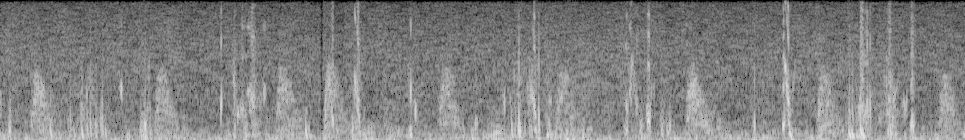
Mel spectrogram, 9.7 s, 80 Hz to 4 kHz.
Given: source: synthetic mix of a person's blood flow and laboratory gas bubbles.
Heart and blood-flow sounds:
Doppler ultrasound of blood flow; subclavian vein
0.00-0.13 s: bubbles
0.40-0.56 s: bubbles
0.66-1.09 s: bubbles
1.18-1.26 s: bubbles
1.39-1.53 s: bubbles
2.17-2.25 s: bubbles
2.31-2.67 s: bubbles
3.02-3.14 s: bubbles
3.25-3.33 s: bubbles
3.52-3.67 s: bubbles
4.05-4.20 s: bubbles
4.74-4.78 s: bubbles
5.01-5.69 s: bubbles
6.24-6.38 s: bubbles
6.42-6.54 s: bubbles
6.58-6.72 s: bubbles
7.51-7.58 s: bubbles
7.79-7.95 s: bubbles
8.44-9.17 s: bubbles
From the record:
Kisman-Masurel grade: 242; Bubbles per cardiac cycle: several, 3 to 8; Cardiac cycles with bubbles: 100%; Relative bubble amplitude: moderate (0.250 to 0.450); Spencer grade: 3 (all of the cardiac periods contain showers or single bubble signals, but not dominating or overriding the cardiac motion signals); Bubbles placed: anywhere in the cardiac cycle

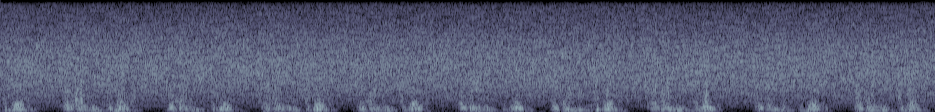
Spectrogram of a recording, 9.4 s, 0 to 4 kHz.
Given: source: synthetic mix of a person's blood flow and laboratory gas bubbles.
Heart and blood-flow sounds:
Doppler ultrasound of blood flow; precordium
2.11-2.17 s: bubbles
6.43-6.64 s: bubbles
From the record:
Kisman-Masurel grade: 121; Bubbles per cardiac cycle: 1 to 2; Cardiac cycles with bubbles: 10 to 50%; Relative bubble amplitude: barely perceptible (0.100 to 0.250); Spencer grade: 2 (many but less than half of the cardiac periods contain bubble signals, singularly or in groups); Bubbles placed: anywhere in the cardiac cycle

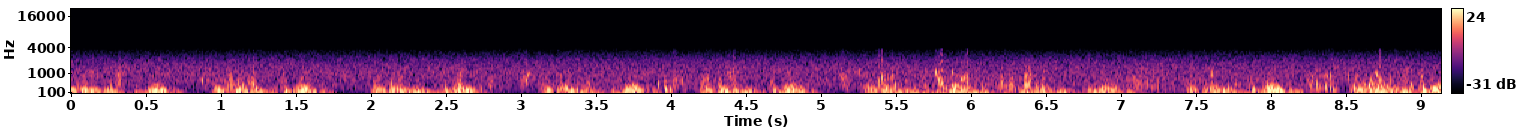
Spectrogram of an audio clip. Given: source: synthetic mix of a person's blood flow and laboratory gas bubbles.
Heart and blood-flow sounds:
Doppler ultrasound of blood flow; precordium
0.21-0.39 s: bubbles
0.84-1.28 s: bubbles
2.77-2.83 s: bubbles
2.97-3.09 s: bubbles
3.22-3.49 s: bubbles
3.88-4.16 s: bubbles
4.20-4.47 s: bubbles
5.06-6.04 s: bubbles
6.18-6.29 s: bubbles
8.21-8.55 s: bubbles
8.67-8.97 s: bubbles
From the record:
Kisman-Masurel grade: 232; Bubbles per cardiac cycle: several, 3 to 8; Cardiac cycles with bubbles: 50 to 99%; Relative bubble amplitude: moderate (0.250 to 0.450); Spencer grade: 3 (all of the cardiac periods contain showers or single bubble signals, but not dominating or overriding the cardiac motion signals); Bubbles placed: only in the low amplitude regions of the cardiac cycle

